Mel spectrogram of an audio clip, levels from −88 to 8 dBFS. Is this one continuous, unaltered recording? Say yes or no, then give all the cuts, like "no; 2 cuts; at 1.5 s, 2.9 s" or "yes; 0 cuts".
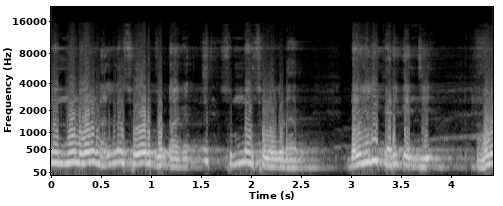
yes; 0 cuts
